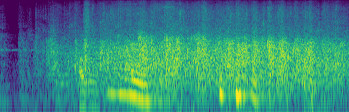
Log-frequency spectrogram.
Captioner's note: applause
